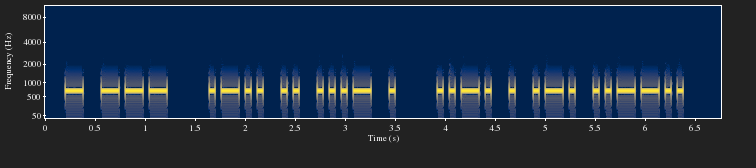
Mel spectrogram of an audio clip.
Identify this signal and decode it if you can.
Morse code, heard as a keyed tone, about 20 wpm, 700 Hz. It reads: TO LIVE FER?
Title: Sentences from Top 200 Words and Abbreviations 20wpm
